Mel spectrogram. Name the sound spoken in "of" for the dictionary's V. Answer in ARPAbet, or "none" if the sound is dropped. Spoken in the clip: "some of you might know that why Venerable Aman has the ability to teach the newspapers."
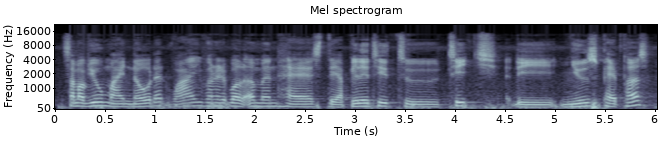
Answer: F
